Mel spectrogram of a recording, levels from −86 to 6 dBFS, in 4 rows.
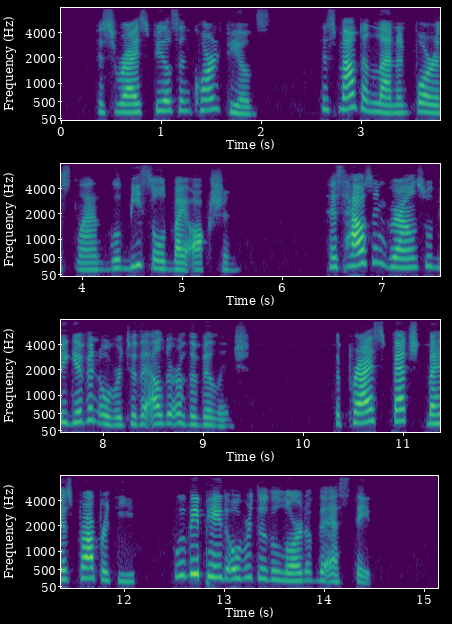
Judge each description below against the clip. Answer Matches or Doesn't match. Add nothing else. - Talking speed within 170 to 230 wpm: Matches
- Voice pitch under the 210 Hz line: Doesn't match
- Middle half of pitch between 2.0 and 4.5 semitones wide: Doesn't match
